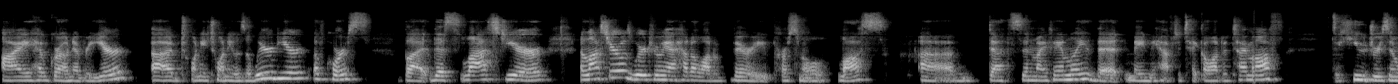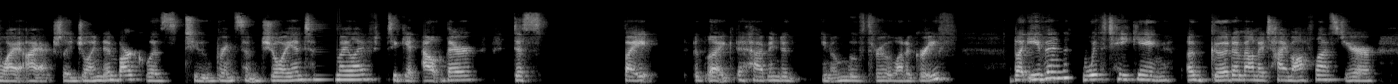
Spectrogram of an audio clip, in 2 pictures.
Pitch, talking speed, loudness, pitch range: 195 Hz, 200 wpm, -21 LUFS, 170-220 Hz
